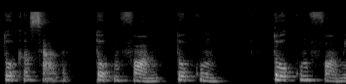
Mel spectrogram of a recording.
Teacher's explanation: Então já reduz o estou para tô e une com a palavra seguinte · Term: redução do estou para tô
